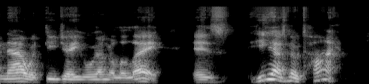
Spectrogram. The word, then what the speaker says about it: Uiagalelei: Uiagalelei. Uiagalelei. It's Lele. Uiagalelei.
